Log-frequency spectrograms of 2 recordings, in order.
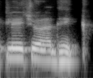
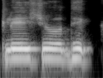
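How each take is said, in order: First: An 'a' sound is spoken before 'dhik'. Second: The words join with no 'a' before 'dhik'. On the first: The speaker calls it wrong. "don't say klesho adhik" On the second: The speaker calls it right. "you will not pronounce it as a a, but you will pronounce the two words together"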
